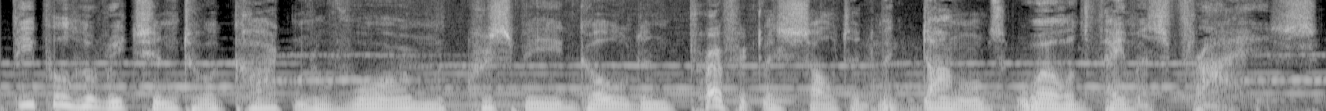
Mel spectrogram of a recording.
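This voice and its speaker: A man reads a scripted commercial voice-over in a mid-range voice. Music plays clearly behind him as he delivers the advertising copy. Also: mid-range voice, measured pace. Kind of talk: scripted fast-food advertisement narration. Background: background music.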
